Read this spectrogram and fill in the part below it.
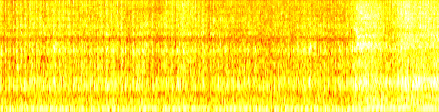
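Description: A car engine rumbles loudly at idle nearby.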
